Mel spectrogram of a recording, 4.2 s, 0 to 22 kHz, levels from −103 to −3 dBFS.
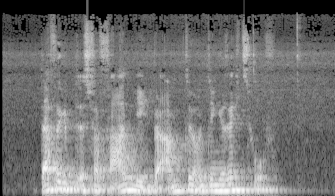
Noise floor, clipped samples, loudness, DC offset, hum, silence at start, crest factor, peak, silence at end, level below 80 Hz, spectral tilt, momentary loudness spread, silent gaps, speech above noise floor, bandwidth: -33 dBFS; under 0.1%; -12 LUFS; under 0.1%; none; 0.5 s; 12 dB; 0 dBFS; 0.45 s; -42 dBFS; -5.5 dB/octave; 15 LU; none; 22 dB; 16.5 kHz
